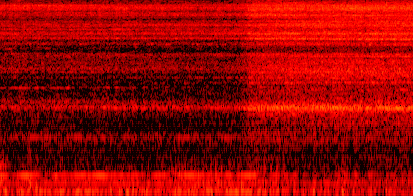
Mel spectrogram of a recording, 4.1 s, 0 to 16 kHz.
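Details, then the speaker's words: Refilling a carbonation CO2 cylinder from a siphon-tube tank, liquid CO2 transfer as the valve is slowly opened: a soft steady hiss that brightens and grows louder, normal flow, pressure rising toward green. "so this has a siphon tube in it so the pressure is pushing down on the liquid the liquid's coming up the siphon tube and out there so we're transferring liquid right"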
